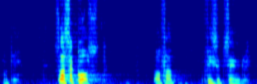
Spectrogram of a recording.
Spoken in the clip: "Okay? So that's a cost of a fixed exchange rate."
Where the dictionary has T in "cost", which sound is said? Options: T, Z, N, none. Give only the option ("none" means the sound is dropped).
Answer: T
